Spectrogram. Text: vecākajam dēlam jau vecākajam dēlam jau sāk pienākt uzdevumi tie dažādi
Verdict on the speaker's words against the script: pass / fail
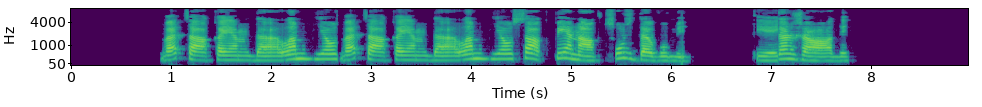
pass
